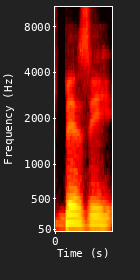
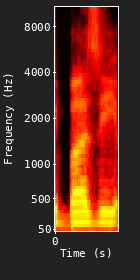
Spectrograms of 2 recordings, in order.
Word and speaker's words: busy: i'm sorry that it's busy it should be buzzy or boozy or something but it's busy unfortunately busy busy yes okay and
